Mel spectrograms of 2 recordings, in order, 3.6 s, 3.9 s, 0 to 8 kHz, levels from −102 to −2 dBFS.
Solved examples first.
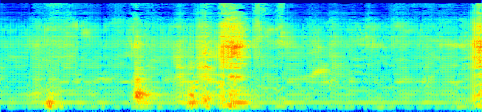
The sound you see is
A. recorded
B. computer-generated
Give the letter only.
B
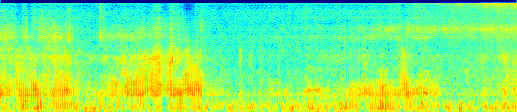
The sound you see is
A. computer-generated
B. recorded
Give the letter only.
A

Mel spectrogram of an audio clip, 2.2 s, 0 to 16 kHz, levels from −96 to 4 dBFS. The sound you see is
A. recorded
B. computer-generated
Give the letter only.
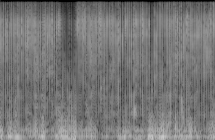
B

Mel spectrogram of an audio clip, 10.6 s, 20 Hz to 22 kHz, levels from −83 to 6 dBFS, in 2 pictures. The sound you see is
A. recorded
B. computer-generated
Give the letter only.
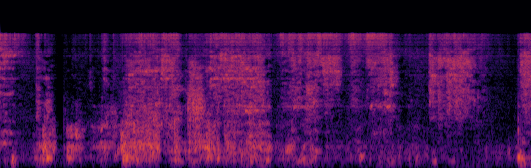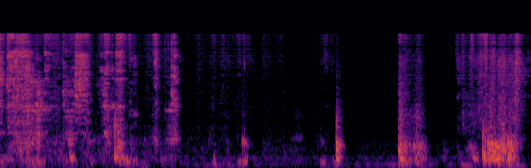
B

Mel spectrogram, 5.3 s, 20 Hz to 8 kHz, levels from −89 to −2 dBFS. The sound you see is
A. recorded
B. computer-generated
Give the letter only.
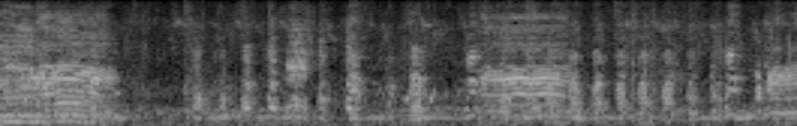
A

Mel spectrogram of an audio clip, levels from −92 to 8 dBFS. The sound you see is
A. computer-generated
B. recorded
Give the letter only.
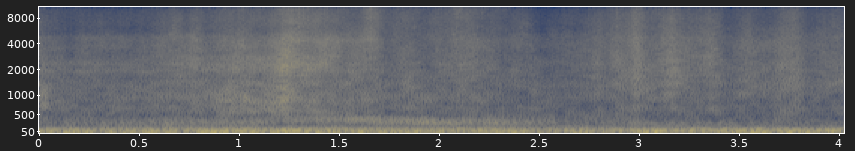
A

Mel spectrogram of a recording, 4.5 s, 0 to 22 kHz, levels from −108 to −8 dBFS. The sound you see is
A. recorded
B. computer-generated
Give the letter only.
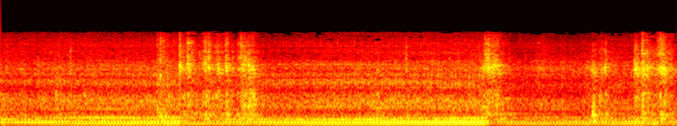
A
